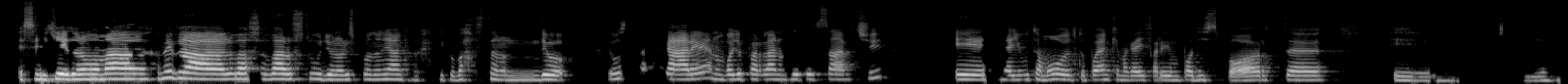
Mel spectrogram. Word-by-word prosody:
E - - -6
se 220 +2 -5
mi 225 - +3
chiedono: 235 0 +7
"Ma 250 +1 +8 0.3
come 285 +4 0
va 250 -4 +7
lo 245 - 0
va 250 0 +4
s 250 -1 -10
va 250 0 +4
lo 240 - +2
studio?" 245 -1 -4
Non 220 - -3
rispondo 225 0 -7
neanche, 230 -1 -5
perché 200 -1 -20
dico: 210 -1 -15
"Basta, 220 +3 -9
non 205 -1 -8
devo 215 -1 +1 0.4
devo 250 0 -6
staccare, 265 - -3
non 235 -2 -9
voglio 230 +2 -3
parlare, 235 -1 -4
non 225 -1 -11
vo 235 0 -4
pensarci." 235 - -9 0.6
E 230 -1 0 0.2
mi 220 -1 -8
aiuta 220 +2 -7
molto. 220 -1 -4
Poi 215 +1 -5
anche 220 0 -9
magari 200 0 -6
fare 200 0 -9
un 195 -1 -9
po' 210 +1 -5
di 200 +1 -8
sport 200 0 -5
e, 200 -1 -3 1.1
mhmm, 170 -1 -15 0.7
sì. 180 0 -13
225 Hz, 170 wpm, -20 LUFS, 205-245 Hz, 1.1 s, Ma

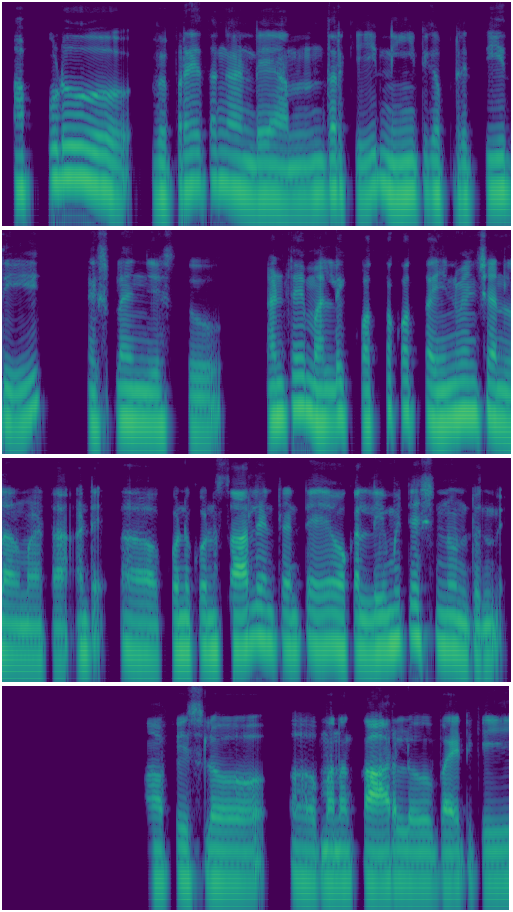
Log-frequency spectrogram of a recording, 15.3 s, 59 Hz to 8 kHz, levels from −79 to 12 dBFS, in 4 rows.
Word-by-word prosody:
అప్పుడు 160 +5 -1 0.7
విపరీతంగా 135 +4 -1
అండి 115 -1 0
అందరికీ 120 +2 -3 0.2
నీట్‌‌గా 120 +1 0
ప్రతీదీ 120 +1 -2 0.6
ఎక్స్‌ప్లె‌యిన్ 120 +1 0
జేస్తూ 115 -2 -4 0.6
అంటే 135 +4 +2
మళ్ళీ 125 +2 +3
కొత్త, 120 -1 -3
కొత్త 145 -1 -3 0.2
ఇన్వెన్షన్‌లనమాట 120 -7 +2 0.2
అంటే 115 0 -2 0.2
ఆహ్, 110 -2 0
కొన్ని, 120 0 +2
కొన్ని 120 0 +1
సార్లేంటంటే 130 0 +3 0.2
ఒక 125 - -6
లిమిటేషనుంటుంది. 125 - 0 1.2
ఆఫీసు‌లో 115 0 -1 0.6
ఆహ్, 110 -1 -2
మనం 110 0 +2
కారు‌లో 110 0 +6 0.2
బయటికి 105 +1 0
120 Hz, 100 wpm, -25 LUFS, 110-130 Hz, 1.2 s, కారు‌లో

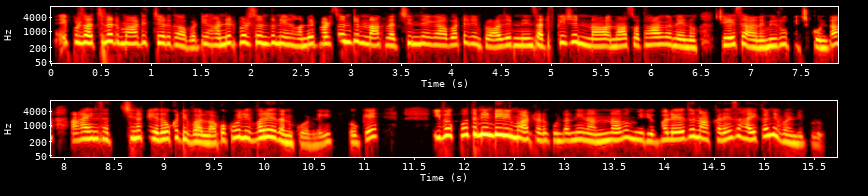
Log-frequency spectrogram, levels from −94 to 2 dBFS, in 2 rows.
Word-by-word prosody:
ఇప్పుడు 350 -1 -3
సచ్చినట్టు 355 +3 +5
మాట 300 +1 +3
ఇచ్చాడు. 315 -2 -1
కాబట్టి 225 +2 -3
100% 290 +4 -1
పర్సెంటు 330 0 0
నేను 275 -2 -3
100% 285 +5 0
పర్సెంట్ 360 +5 +2 0.2
నాకు 265 0 0
నచ్చిందే, 290 +5 -2
కాబట్టి 270 +5 -1
నేను 275 -4 -7
ప్రాజెక్ట్ 250 +4 -1
నేను 255 +2 -3
సర్టిఫికేషన్ 325 +5 -1
నా 235 - +2 0.2
నా 240 - +3
స్వతహాగా 275 +2 0
నేను 215 -2 -2 0.3
చేశా 270 +2 +2
అని 205 -1 -2
నిరూపించుకుంటా. 220 -3 -3 0.3
ఆయన 270 0 +2
సచ్చినట్టు 285 +3 -3
ఏదోకటి 270 +2 +2
ఇవ్వాలి 200 -3 -1
నాకు. 180 - -2
ఒకవేళ 300 +2 0
ఇవ్వలేదు 295 -1 +3
అనుకోండి, 160 -1 -9 0.3
ఓకే. 265 - -1 0.7
ఇవ్వకపోతే 370 +4 +3
నేను 405 -1 +8
డీలింగ్ 365 -6 +6
మాట్లాడుకుంటాను. 230 -2 -4
నేను 230 - -3
అన్నాను. 245 +6 -2
మీరు 225 -3 -5
ఇవ్వలేదు. 250 +6 +1
నాకు 260 - -3
కనీసం 285 +8 -2
హైక్ 265 +7 -1
అన్న 385 -1 +2
ఇవ్వండి 180 -5 -6
ఇప్పుడు. 155 - -18
270 Hz, 180 wpm, -23 LUFS, 235-310 Hz, 0.7 s, నేను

